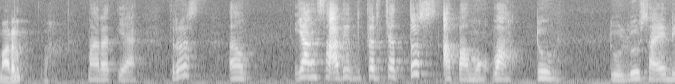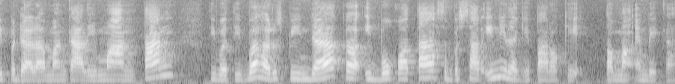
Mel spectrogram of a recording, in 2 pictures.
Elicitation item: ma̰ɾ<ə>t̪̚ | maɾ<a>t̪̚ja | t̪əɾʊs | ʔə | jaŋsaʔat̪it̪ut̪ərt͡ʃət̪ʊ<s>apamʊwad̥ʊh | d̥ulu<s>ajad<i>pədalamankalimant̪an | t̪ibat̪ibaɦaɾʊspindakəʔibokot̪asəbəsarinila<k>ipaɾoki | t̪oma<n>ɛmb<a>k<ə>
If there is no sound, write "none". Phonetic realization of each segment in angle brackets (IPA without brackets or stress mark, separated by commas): ə, ə, s, s, i, ɡ, ŋ, e, a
